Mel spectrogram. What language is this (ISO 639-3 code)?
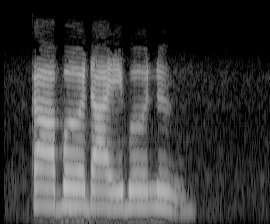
tha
